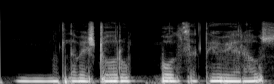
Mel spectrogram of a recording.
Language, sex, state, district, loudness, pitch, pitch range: Hindi, male, Punjab, Pathankot, -12 LUFS, 150 Hz, 145-155 Hz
